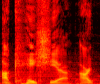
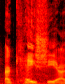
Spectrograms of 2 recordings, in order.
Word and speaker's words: Acacia: It's Acacia. Acacia Dragoon. So almost like Arcadia.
